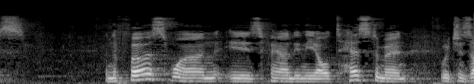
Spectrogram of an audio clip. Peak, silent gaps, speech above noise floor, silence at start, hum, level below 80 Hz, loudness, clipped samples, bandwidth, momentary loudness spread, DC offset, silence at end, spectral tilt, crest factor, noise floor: -2 dBFS; none; 30 dB; 0 s; none; -48 dBFS; -19 LUFS; under 0.1%; 10.5 kHz; 12 LU; under 0.1%; 0 s; -5 dB/octave; 18 dB; -49 dBFS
